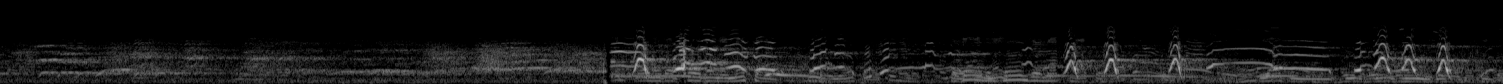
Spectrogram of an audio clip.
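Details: Alaskan Malamute sled dogs, including Sojou and Fish, in Larose Forest, Ontario, Canada, on a freezing winter day at -30 °C, before a run. A low murmur opens, then overlapping high yelps and howling whines rise and fall in rapid bursts.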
